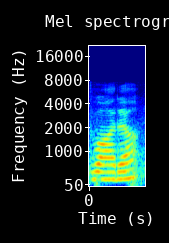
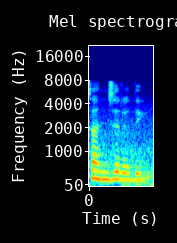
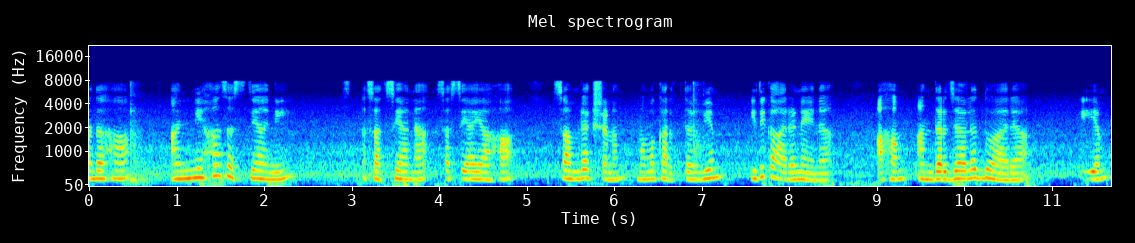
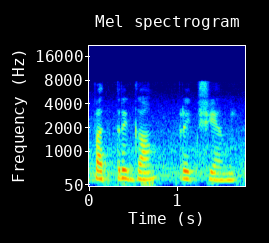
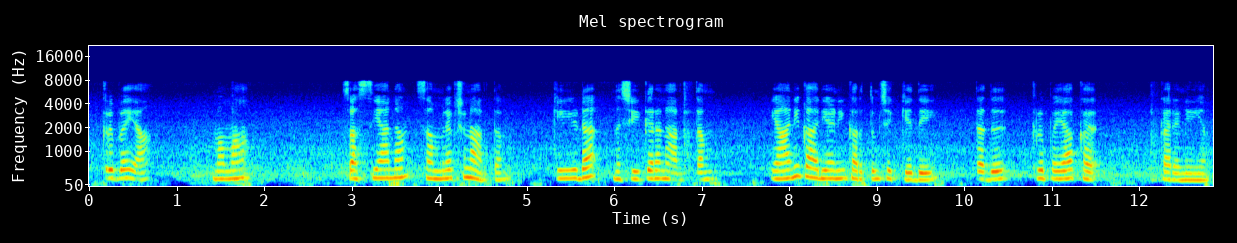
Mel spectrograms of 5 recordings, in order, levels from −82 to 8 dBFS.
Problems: none marked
